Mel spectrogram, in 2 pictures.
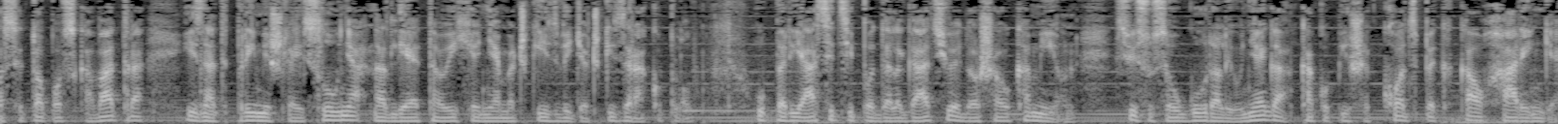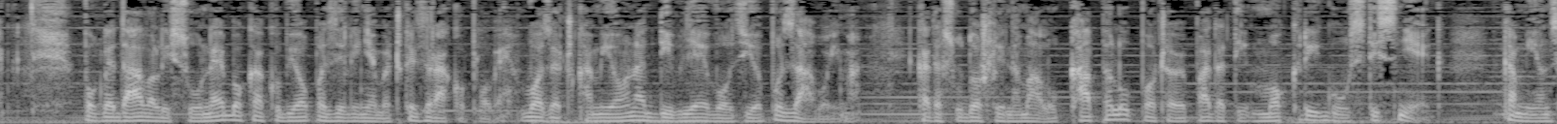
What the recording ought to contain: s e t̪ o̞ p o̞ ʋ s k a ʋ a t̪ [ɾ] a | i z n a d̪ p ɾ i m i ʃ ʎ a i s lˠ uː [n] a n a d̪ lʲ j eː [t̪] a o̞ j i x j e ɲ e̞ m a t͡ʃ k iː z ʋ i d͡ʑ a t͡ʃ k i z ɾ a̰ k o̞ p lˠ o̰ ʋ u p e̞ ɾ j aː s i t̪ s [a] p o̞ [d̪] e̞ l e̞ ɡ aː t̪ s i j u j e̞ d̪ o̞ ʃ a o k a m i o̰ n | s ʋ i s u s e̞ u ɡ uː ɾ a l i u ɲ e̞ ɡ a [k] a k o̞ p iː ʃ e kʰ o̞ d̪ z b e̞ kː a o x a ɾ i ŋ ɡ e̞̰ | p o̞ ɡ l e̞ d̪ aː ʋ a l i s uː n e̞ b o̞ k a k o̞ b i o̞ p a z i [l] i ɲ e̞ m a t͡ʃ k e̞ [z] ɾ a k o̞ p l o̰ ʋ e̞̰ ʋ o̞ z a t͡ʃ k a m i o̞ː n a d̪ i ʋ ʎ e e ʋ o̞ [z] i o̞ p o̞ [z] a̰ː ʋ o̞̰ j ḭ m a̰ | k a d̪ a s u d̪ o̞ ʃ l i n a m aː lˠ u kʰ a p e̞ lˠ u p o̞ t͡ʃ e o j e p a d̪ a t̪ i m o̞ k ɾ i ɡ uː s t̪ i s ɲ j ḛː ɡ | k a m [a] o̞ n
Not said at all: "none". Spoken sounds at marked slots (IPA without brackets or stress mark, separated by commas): ɾ, ɲ, t̪, i, d̪, k, l, z, z, z, i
